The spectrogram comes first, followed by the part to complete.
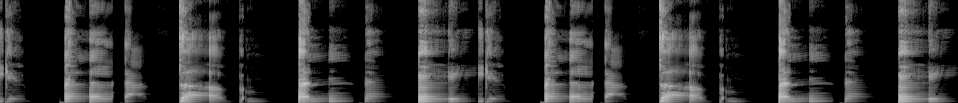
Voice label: mondaay, Vocal Loops; Transmission-X

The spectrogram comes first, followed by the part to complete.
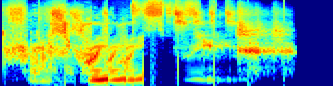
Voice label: male, Dance spoken hooks

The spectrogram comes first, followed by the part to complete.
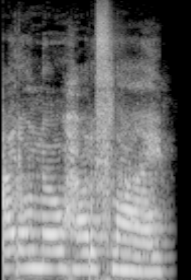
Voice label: female, spoken hooks; Mutekki Media; Dance Ultra Voice VOL-1

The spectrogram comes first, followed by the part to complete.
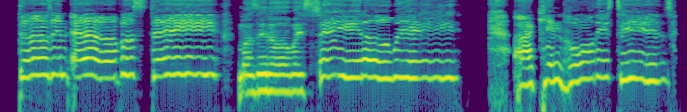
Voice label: female d 120bpm, short hooks, Dance Voice; Mutekki Media; Dance Ultra Voice VOL-1

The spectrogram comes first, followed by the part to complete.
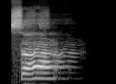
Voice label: female, C# 140bpm, Dance Ultra Voice, short hooks; Mutekki Media; Dance Ultra Voice VOL-1

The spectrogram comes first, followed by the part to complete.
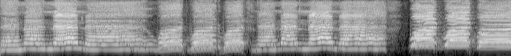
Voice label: Male Vocal; Sonic Foundry (Sony Creative Software); Mac Money

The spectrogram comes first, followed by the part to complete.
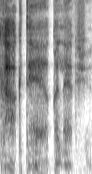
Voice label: smoky, Spoken; Kocktail K Spoken

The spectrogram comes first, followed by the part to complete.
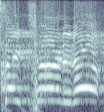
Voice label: "turn it up", Amiga Soundtracker sample; Amiga Soundtracker Sample Packs

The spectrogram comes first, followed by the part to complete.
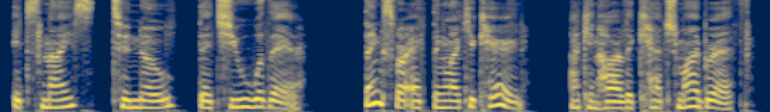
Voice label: female c#132bpm, spoken hooks

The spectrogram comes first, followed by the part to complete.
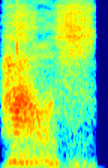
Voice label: Yamaha DJX 2B, "Rock The House", robot

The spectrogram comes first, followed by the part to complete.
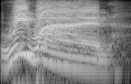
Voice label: Male FX Vocals; Houseworx

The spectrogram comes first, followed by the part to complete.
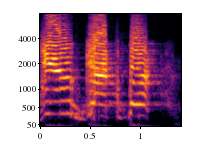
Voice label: Male FX Vocals; Houseworx

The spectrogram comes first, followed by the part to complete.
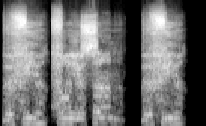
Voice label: male d# 130, short hooks, Dance Voice

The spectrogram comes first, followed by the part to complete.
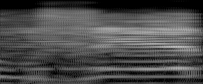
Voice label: VOICE, VOICE-FX

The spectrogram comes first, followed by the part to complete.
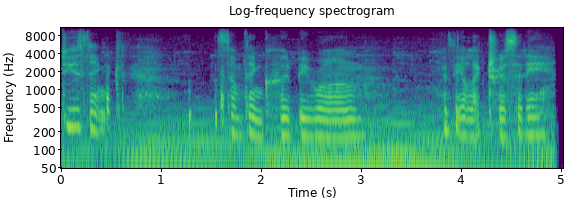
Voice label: ELEKTRICITY, Weird dialg; AMG; Global Trance Mission VOL-1

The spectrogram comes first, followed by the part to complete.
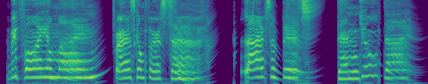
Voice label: female, Dance Ultra Voice hooklines

